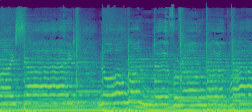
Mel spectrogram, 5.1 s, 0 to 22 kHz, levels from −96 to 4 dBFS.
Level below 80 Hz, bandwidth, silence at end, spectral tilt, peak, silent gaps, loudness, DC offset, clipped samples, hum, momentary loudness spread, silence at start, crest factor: -16 dBFS; 17 kHz; 0 s; -6 dB/octave; 0 dBFS; none; -14 LUFS; under 0.1%; under 0.1%; none; 2 LU; 0 s; 12 dB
